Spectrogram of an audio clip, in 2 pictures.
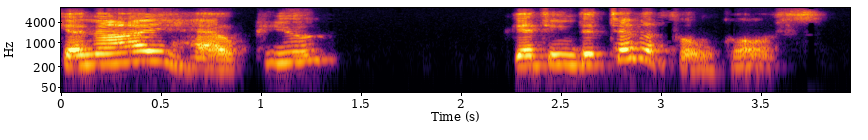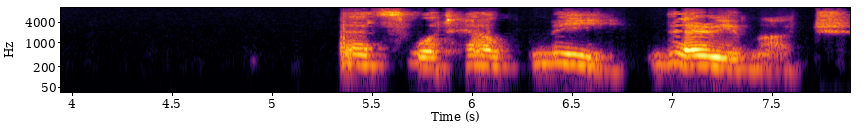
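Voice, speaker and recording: A woman speaks at a high pitch, her voice swinging very widely up and down. Her pace is very slow. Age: 80s+. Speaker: Holocaust survivor. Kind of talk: Q&A testimony. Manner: halting.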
